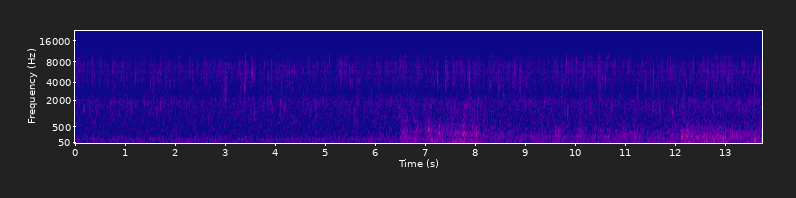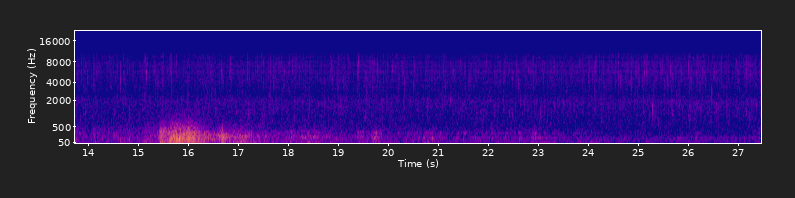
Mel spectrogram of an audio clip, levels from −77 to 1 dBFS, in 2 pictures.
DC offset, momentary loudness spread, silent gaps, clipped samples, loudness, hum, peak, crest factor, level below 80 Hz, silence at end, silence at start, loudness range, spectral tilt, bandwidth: under 0.1%; 11 LU; none; under 0.1%; -46 LUFS; none; -18 dBFS; 28 dB; -54 dBFS; 0 s; 0 s; 14 LU; -4.5 dB/octave; 11.5 kHz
